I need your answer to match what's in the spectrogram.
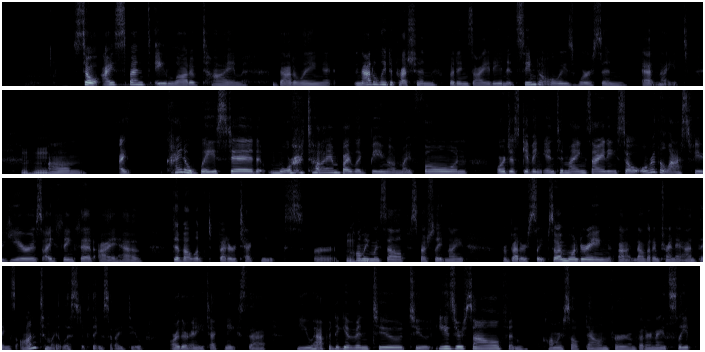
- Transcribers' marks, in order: other background noise; laughing while speaking: "more time"
- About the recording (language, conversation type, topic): English, unstructured, How can I calm my mind for better sleep?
